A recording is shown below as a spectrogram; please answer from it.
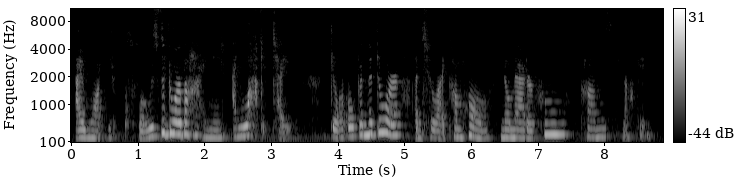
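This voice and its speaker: A woman voicing a caring mother rabbit who calmly and firmly instructs her babies in a storybook tale. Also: medium pitch, unhurried, husky, muffled recording. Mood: gentle instructing. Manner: calm, instructing her children.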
